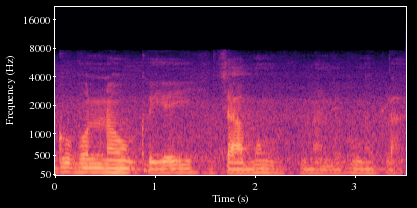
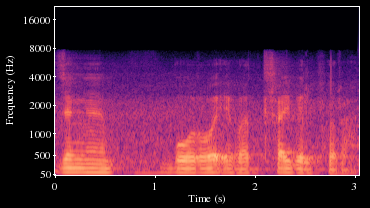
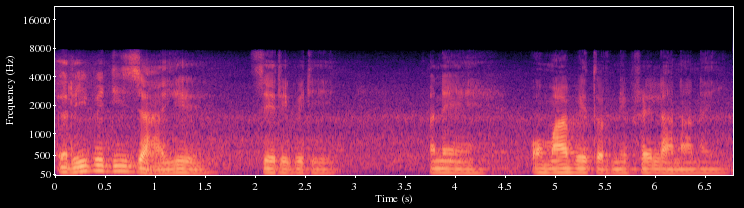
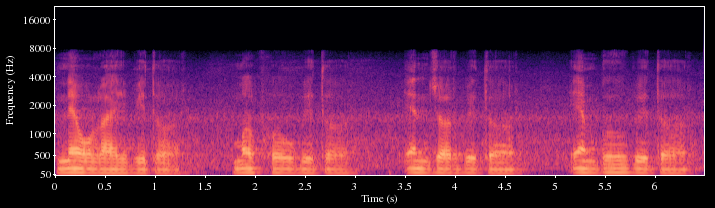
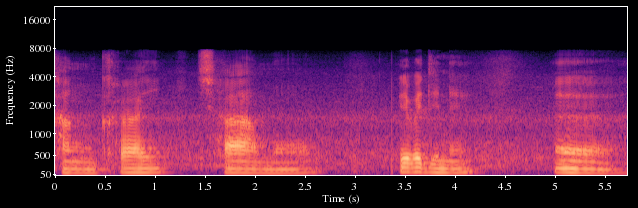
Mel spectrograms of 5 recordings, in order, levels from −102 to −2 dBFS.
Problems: low volume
